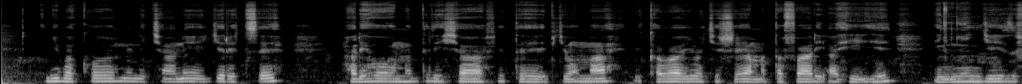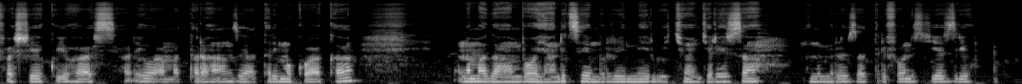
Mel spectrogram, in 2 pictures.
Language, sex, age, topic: Kinyarwanda, male, 25-35, finance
